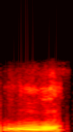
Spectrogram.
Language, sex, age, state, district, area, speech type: Urdu, male, 30-45, Bihar, Darbhanga, urban, conversation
